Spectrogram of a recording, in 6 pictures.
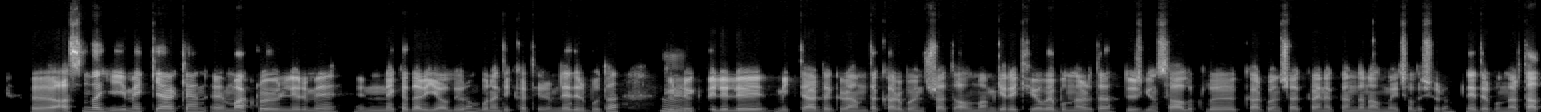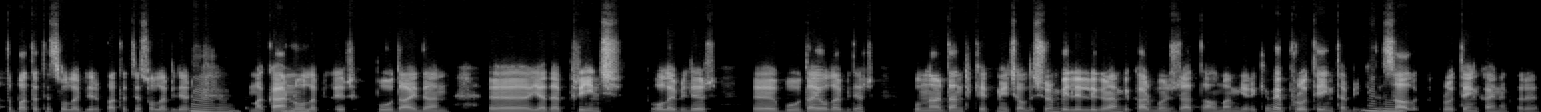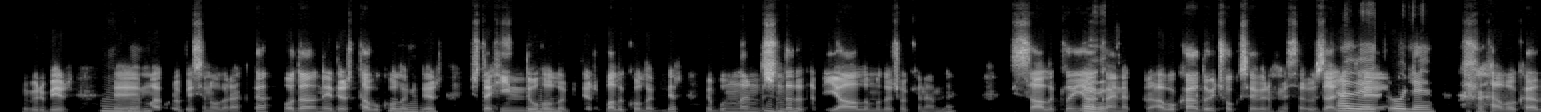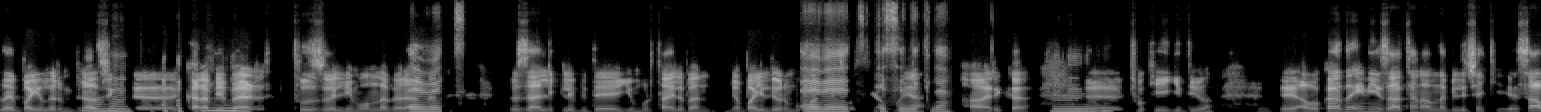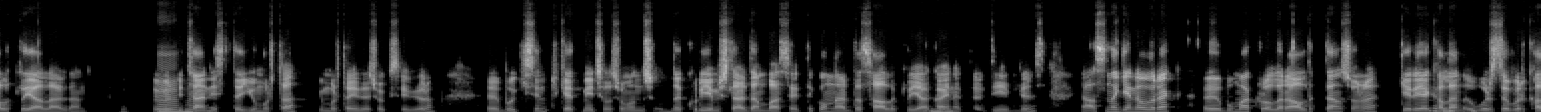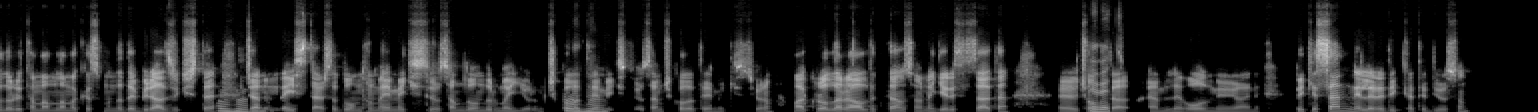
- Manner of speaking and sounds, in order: chuckle; chuckle; other background noise; other noise
- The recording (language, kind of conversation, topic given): Turkish, unstructured, Yemek yaparken sağlıksız malzemelerden kaçınmak neden önemlidir?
